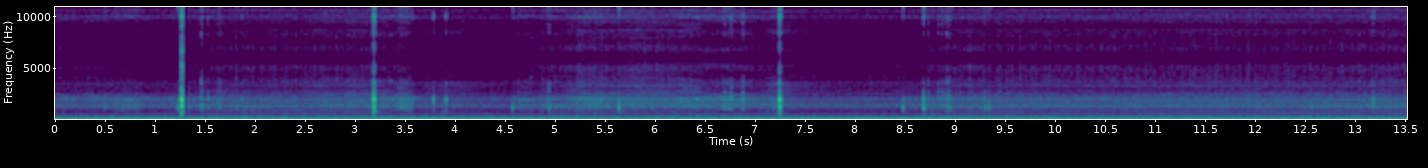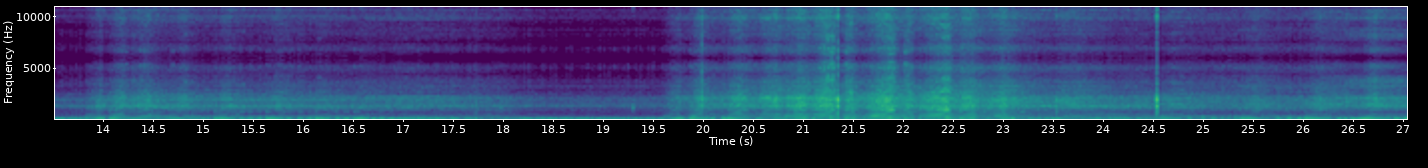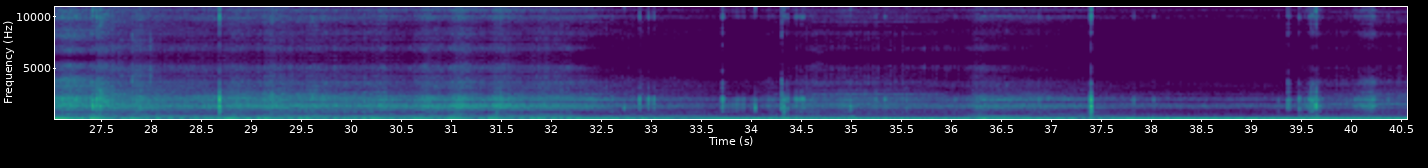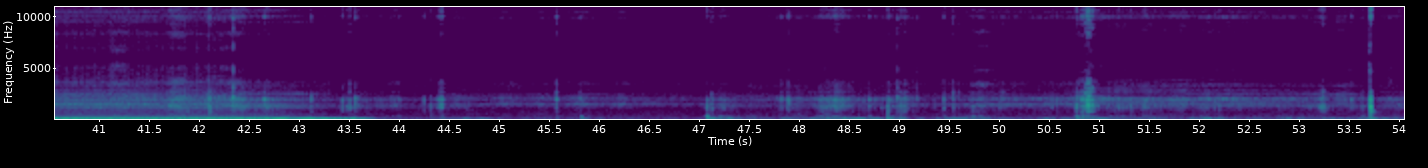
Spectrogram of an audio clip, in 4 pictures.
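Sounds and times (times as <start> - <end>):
snowmobile engine revving: 0.0 - 43.6.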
